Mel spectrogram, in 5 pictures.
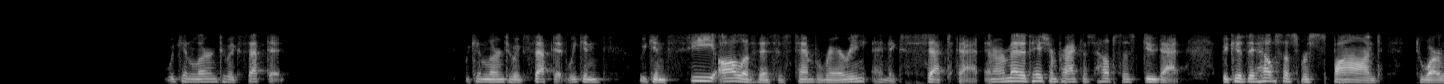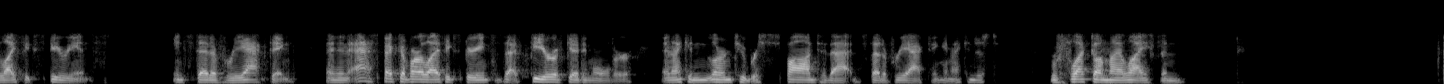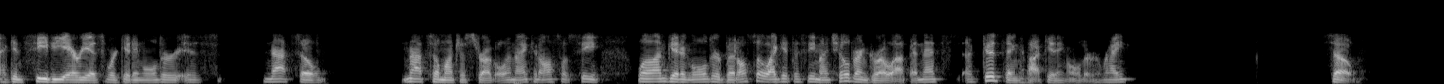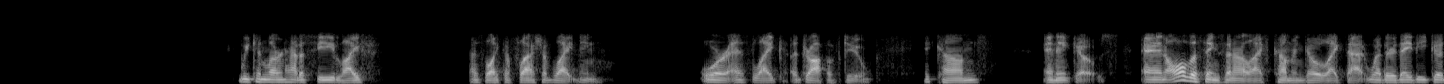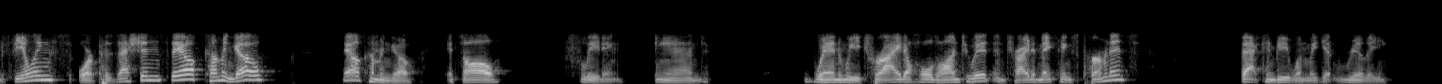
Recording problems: garbled, watery; badly; nothing above 4 kHz

